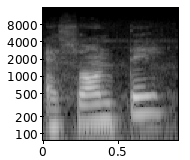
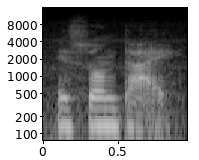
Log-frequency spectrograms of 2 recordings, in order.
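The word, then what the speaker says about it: ἔσονται: There will be esonte, esontai. Better pronunciation.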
